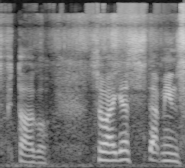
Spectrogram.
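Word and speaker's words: 双子: and it's pronounced Futago.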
